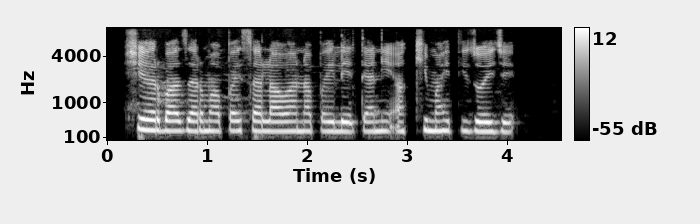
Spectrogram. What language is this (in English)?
Marathi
